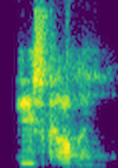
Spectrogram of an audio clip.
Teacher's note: When we finish a statement, we usually use falling final intonation.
